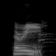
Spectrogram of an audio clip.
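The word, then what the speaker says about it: three: La pronunciación del 3, recuerda, la TH en el 3 suena como esa serpiente, right? 3.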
